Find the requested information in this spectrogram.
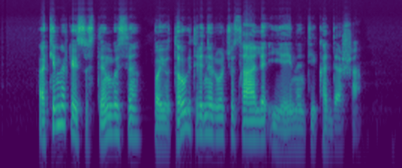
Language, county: Lithuanian, Alytus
